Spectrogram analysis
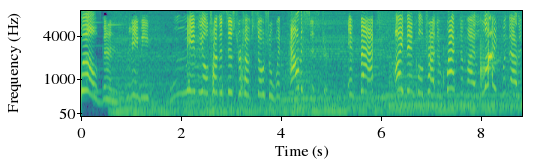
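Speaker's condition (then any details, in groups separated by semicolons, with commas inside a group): No condition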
